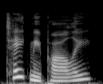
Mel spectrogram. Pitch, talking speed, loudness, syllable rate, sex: 215 Hz, 175 wpm, -17 LUFS, 4.6 syllables/s, female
